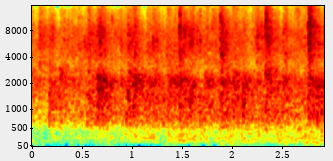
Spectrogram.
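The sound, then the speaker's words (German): Sustained applause from an audience for singers and musicians at a folk music event in Tyrol, a dense, steady wash of many hands clapping at once, loud and continuous without pause, with no voices standing out. “Nach dem Applaus bei unseren Sängern und Musikanten bedanken.”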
